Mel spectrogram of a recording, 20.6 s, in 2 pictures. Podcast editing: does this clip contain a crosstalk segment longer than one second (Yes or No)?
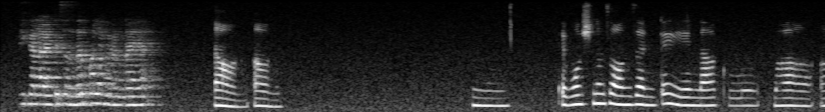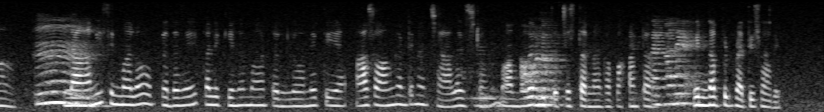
No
